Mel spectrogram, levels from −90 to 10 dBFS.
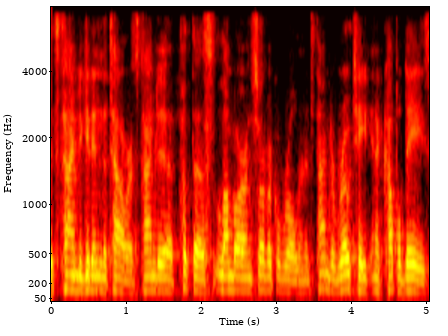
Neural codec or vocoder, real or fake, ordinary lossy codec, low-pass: vocoder, 22.05 kHz, 80 mel bands, WaveNeXt; fake; AAC, 32 kbps; 7.2 kHz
